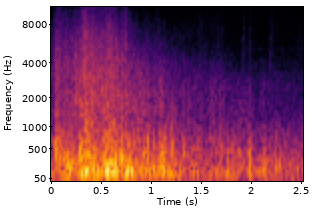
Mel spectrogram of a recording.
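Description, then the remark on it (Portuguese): A deep, rolling rumble of thunder swells loudly at first, then slowly fades into a lower, grumbling tail over a couple of seconds, with no voices present. “aponta o cajado para o sul em um uivo incrível e responde: O trovão.”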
